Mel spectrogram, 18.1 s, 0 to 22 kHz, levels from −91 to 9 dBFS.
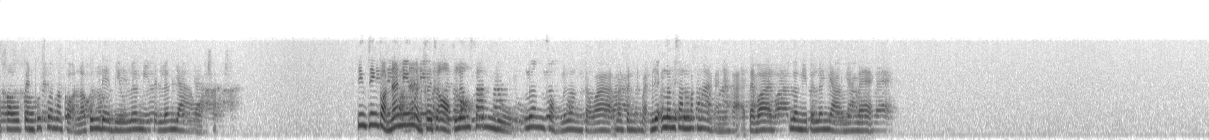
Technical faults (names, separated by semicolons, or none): echo with no canceller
